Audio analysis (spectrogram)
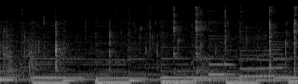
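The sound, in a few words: egg frying and sizzling in oil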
